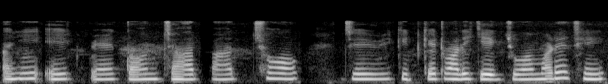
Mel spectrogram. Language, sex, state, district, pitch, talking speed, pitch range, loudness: Gujarati, female, Gujarat, Valsad, 245 Hz, 140 wpm, 240-255 Hz, -15 LUFS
